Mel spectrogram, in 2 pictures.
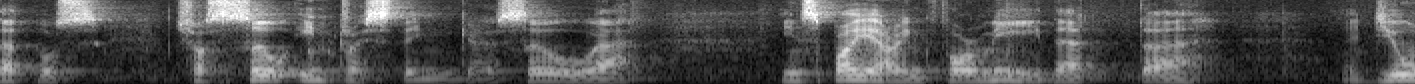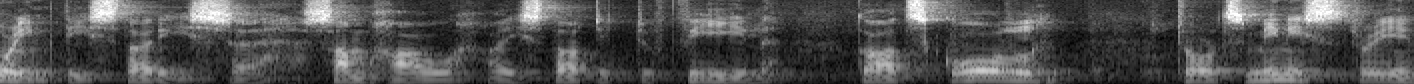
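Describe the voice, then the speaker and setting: Pausing long and often, a man speaks very slowly at a medium pitch with ordinary pitch variation. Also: big swings in loudness. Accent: Estonian. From Estonia. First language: Estonian. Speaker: Lutheran priest. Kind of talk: panel discussion. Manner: halting, many repeated words.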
